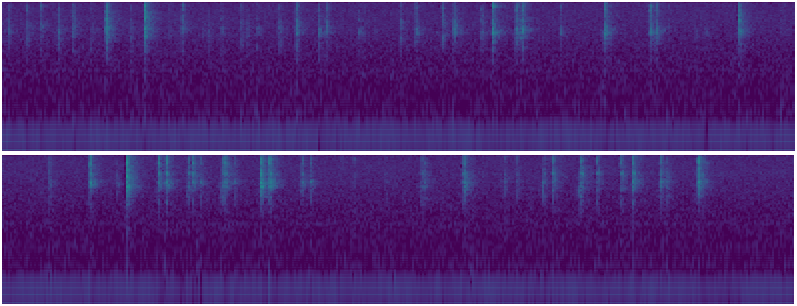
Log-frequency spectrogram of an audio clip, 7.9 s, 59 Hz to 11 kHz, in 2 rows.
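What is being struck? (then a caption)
Plastic camera lens cap. Fingertips and short nails tap and scratch the front face of a small, flat, thin black plastic Canon lens cap. About 34 quiet, sharp, bright clicks and scratchy ticks come in irregular bursts, each dying away almost instantly. A steady low hum runs underneath throughout.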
